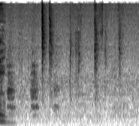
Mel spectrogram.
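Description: Faint sounds of dogs moving close by: a few light clicks and soft rustling.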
